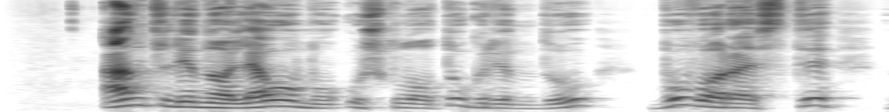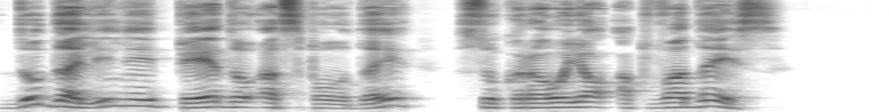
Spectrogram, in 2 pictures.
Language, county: Lithuanian, Šiauliai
